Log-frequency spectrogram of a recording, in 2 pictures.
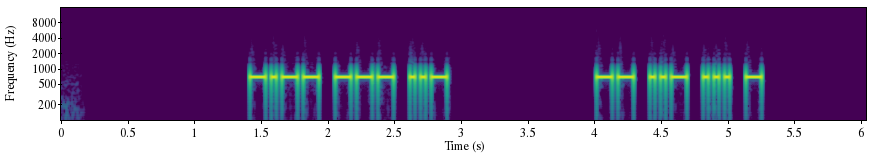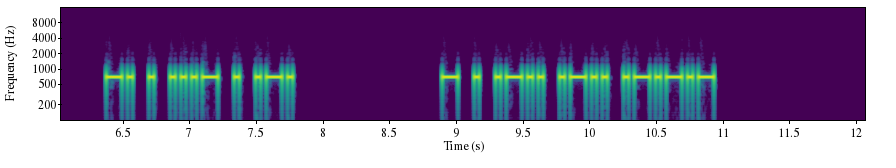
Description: Morse code, heard as a keyed tone, about 32 wpm, 700 Hz. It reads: YOU MUST NEVER TELL.
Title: 4x Word-Spacing - Sentences from Top 300 Words - 30wpm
